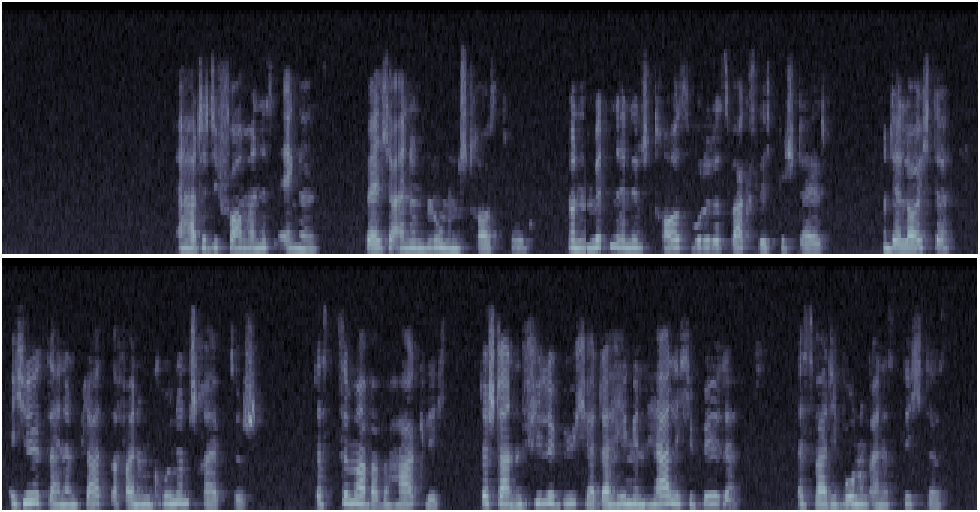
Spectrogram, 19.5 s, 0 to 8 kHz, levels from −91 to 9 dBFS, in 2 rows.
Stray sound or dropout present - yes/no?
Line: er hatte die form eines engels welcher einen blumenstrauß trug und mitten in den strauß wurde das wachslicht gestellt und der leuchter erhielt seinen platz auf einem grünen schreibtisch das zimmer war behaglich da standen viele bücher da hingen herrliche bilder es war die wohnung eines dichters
no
